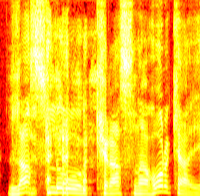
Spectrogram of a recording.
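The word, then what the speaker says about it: László Krasznahorkai: Laszlo Krasznahorkai heter han.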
